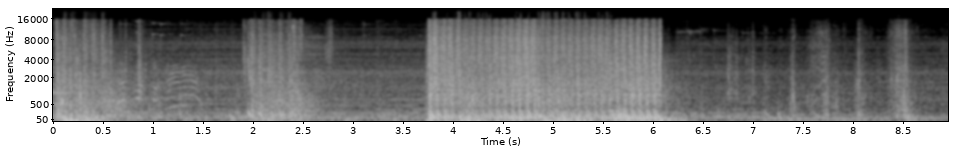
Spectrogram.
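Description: A machine gun with a 100-round magazine fires in the shooter DMZ: scattered single shots come first, then a loud sustained automatic burst of about two seconds, followed by more sporadic gunfire.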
